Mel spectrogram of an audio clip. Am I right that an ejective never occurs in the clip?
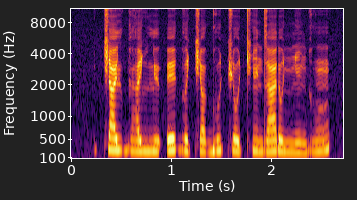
yes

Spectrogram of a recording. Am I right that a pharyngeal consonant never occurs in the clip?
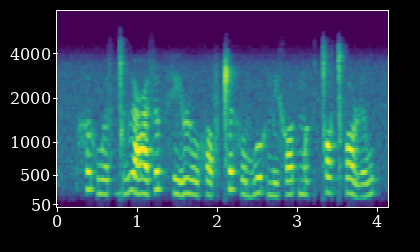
no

